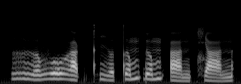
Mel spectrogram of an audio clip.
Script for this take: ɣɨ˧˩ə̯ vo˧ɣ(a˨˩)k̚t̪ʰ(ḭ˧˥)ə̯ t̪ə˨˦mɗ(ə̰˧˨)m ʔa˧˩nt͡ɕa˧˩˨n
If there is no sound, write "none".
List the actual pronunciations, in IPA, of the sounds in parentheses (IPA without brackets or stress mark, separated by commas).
a˨˩, i˧˩, ə˨˦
